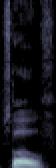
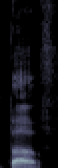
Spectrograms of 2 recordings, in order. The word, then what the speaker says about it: Bodb: Like there was one that's like it's BODB, but you Bove. It's Bove. Bove.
